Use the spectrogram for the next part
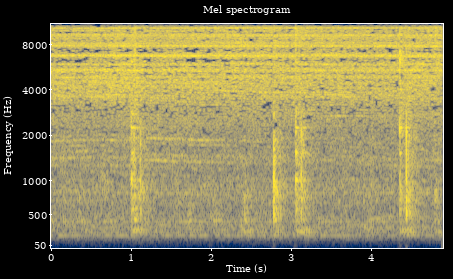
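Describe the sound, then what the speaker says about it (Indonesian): A pot of rice soup with lemongrass and lime leaves boils steadily with a soft hissing bubble, broken by a few brief clinks and stirring knocks against the pot. "ini kan udah mendidih ya guys"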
